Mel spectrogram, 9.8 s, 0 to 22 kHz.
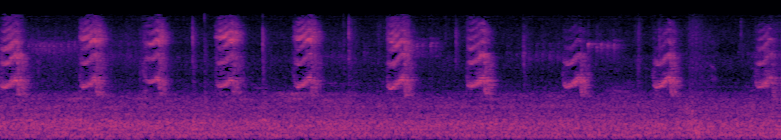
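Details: Eurasian bullfinch giving short, harsh, scratchy calls, repeated roughly once a second, over a steady low background hum, recorded at feeding on 7 June 2020.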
